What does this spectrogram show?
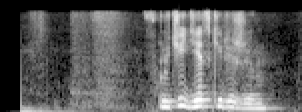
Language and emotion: Russian, neutral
